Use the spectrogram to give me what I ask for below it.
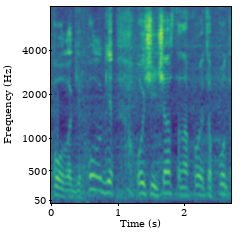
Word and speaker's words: Пологи: Правильно, кстати, звучит не Пологи, а Пологи. Ну, мне как-то привычнее назвать Пологи. поэтому не обижайтесь, если вдруг вам режет ухо мое произношение.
